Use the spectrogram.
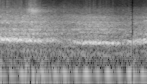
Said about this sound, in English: The noise from the Wrexham fans.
